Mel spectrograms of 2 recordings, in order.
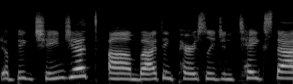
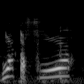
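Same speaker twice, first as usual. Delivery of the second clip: put-on a lightly done, louder Crim Six accent, higher; a failed Crim Six accent, blurted out; 4 semitones higher, 5 dB louder than usual. Mocking a rival pro, a clumsy Crim Six accent. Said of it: "I can't do a Crim Six accent".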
